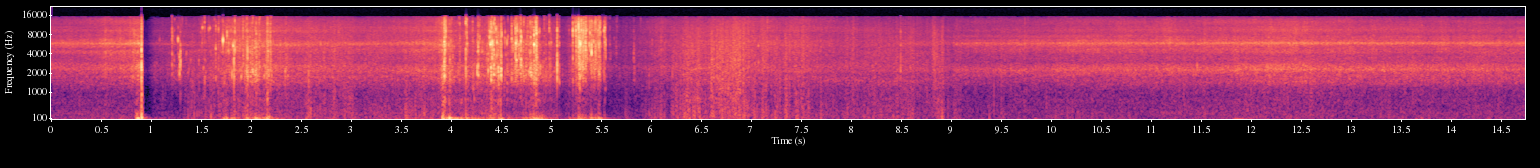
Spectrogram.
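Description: Whitewater rapids rushing around a kayak, with several loud splashes in the first six seconds as the boat punches through the waves. After that, a steady roar of the river.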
